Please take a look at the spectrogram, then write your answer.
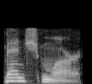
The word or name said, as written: benchmark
